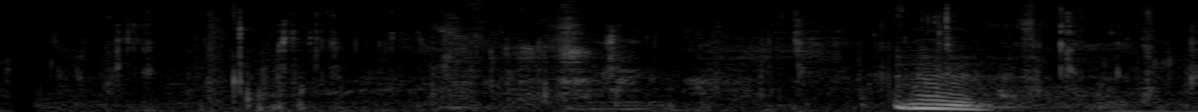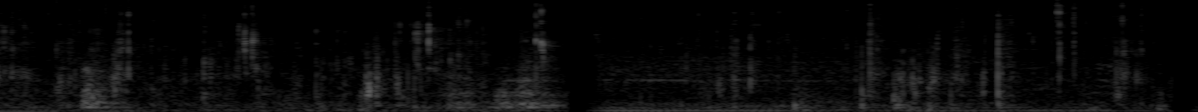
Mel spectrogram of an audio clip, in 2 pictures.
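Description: Close-miked chewing and biting of roast chicken, full of wet mouth clicks and smacks. About halfway through comes one short hummed vocal sound, the loudest moment.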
